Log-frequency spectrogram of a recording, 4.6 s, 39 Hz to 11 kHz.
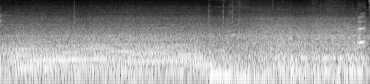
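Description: A 1988 Chevrolet Camaro Z28 IROC with a 5.7-liter V8 and rear-wheel drive rumbles loudly and steadily close by, its deep engine note holding for several seconds with a slight shift partway through, with no voices over it.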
